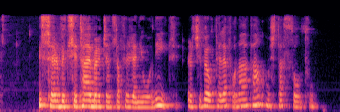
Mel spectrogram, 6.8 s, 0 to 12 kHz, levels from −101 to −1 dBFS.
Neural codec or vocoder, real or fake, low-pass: none; real; 7.2 kHz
